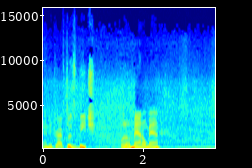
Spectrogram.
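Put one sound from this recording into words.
A man speaks animatedly, close to the microphone.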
